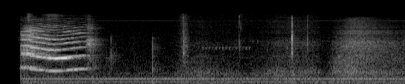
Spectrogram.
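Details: Cat stuck in a bathtub in a small room gives one loud, drawn-out wavering meow of under a second, then quiet room noise with faint clicks and rustling.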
